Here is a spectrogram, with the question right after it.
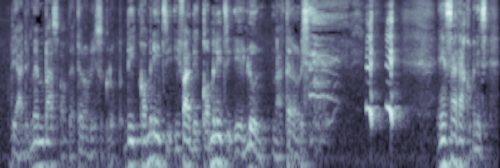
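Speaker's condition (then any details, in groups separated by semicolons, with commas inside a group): No condition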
